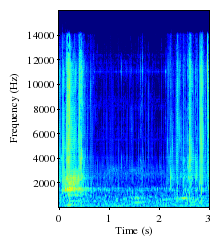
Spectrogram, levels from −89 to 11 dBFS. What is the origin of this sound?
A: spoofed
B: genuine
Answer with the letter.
A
